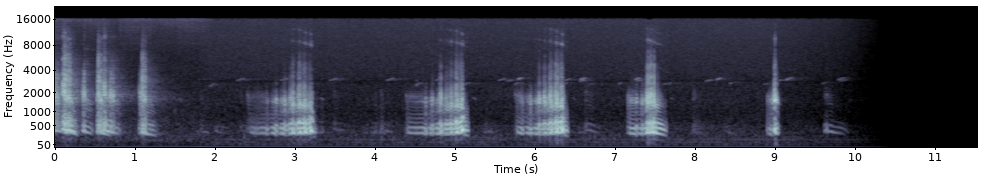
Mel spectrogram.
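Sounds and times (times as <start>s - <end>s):
green frog croaking: 0.0s - 10.0s.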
